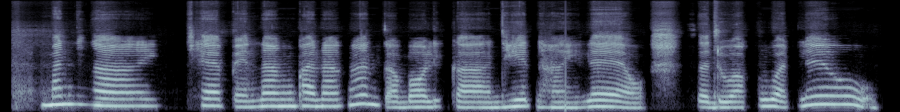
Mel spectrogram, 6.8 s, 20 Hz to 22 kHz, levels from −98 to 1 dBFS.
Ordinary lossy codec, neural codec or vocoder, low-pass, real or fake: none; none; none; real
